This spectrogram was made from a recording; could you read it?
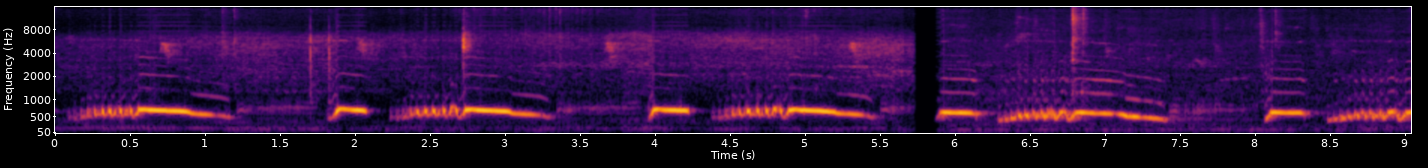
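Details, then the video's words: Barbary dove cooing steadily: a brief note, then a long, husky, descending rolled coo, repeated roughly every two seconds. There are occasional light clicks in the background. "suara burung puter gacor"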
